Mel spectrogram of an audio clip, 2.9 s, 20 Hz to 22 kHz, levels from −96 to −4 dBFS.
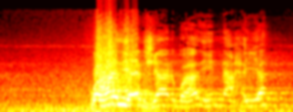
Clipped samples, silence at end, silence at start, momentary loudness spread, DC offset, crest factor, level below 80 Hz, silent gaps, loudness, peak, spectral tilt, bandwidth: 1%; 0 s; 0 s; 23 LU; under 0.1%; 10 dB; -30 dBFS; none; -8 LUFS; 0 dBFS; -4.5 dB/octave; 16.5 kHz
